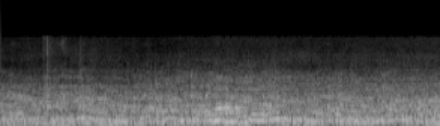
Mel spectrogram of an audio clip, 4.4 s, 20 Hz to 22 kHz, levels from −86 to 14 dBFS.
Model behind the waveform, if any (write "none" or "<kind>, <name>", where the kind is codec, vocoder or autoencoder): codec, SNAC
